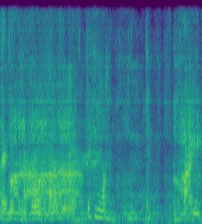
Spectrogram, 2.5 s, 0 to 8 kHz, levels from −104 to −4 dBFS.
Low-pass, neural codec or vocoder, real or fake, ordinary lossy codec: none; codec, 16 kHz, 4.8 kbps, FACodec; fake; none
